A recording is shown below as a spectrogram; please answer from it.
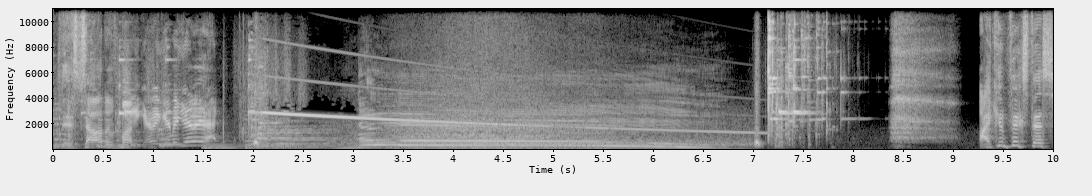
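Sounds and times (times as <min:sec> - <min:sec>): falling gliding tone: 0:02.4 - 0:07.2
ceramic figurine smashing on floor: 0:07.1 - 0:08.0.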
